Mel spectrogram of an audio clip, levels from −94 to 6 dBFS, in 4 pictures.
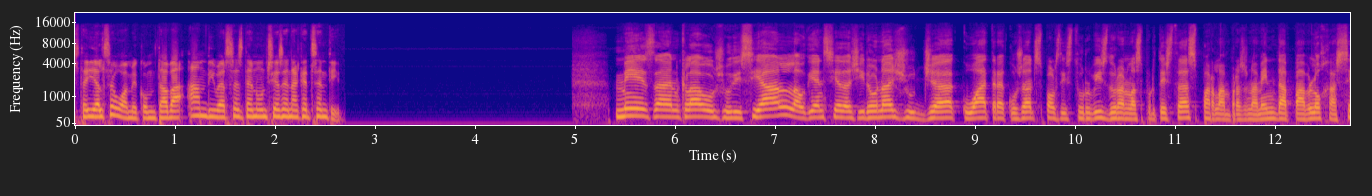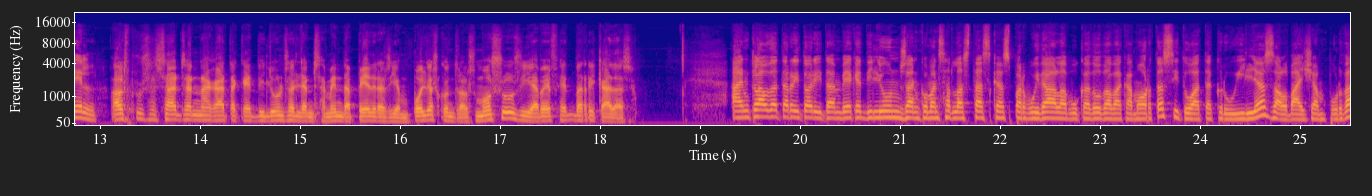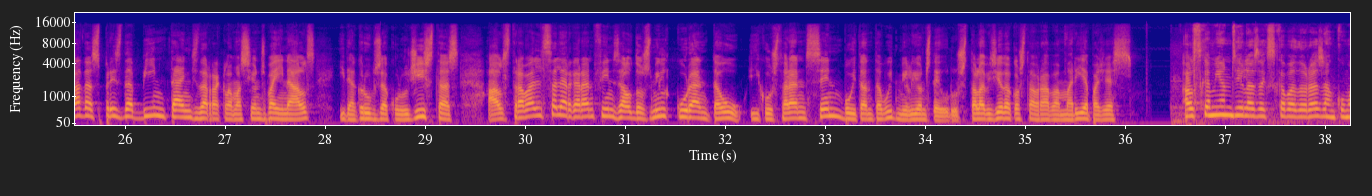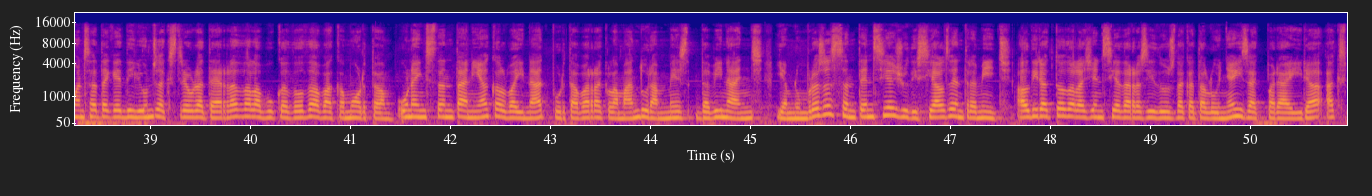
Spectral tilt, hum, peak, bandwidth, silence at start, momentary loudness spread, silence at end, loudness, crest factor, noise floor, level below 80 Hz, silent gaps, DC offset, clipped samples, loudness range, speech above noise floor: -4.5 dB/octave; none; -6 dBFS; 16 kHz; 0 s; 5 LU; 0 s; -20 LUFS; 14 dB; -63 dBFS; -48 dBFS; none; under 0.1%; under 0.1%; 2 LU; 43 dB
